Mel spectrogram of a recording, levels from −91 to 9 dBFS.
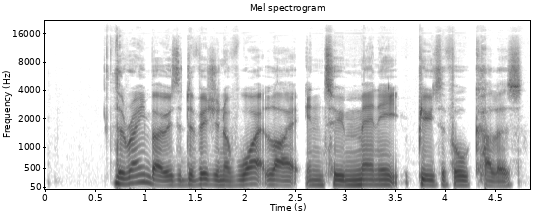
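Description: Gain pumping runs through the whole speech clip. The gain swings around 20 dB, bringing loud and soft parts closer in level and squashing the sound. Excessive gain with fast limiting is the likely cause.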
